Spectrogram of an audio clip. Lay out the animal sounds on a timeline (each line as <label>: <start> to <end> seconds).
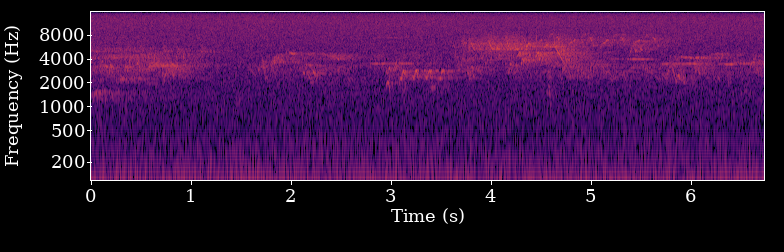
American Crow (Corvus brachyrhynchos): 0.0 to 0.5 seconds
Red-eyed Vireo (Vireo olivaceus): 0.0 to 6.7 seconds
Eastern Wood-Pewee (Contopus virens): 2.0 to 3.3 seconds
American Robin (Turdus migratorius): 2.7 to 3.8 seconds
Chestnut-sided Warbler (Setophaga pensylvanica): 3.5 to 4.9 seconds
Black-and-white Warbler (Mniotilta varia): 4.3 to 5.8 seconds
Black-capped Chickadee (Poecile atricapillus): 5.1 to 6.2 seconds
Eastern Wood-Pewee (Contopus virens): 6.0 to 6.7 seconds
